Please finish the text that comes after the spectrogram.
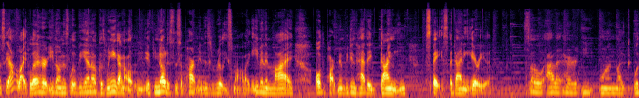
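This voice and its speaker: A woman in her late twenties with a raspy voice, chatting candidly to her viewers in a casual morning vlog. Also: deep voice, a little mellow. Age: late 20s. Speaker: vlogger. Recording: music playing behind.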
